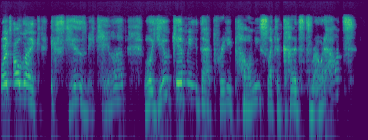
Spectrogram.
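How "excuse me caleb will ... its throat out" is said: creepy put-on clown voice. Acting out a clown asking caleb for his pony: creepy clown voice. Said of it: "I really am creepy when it comes to this clown".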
